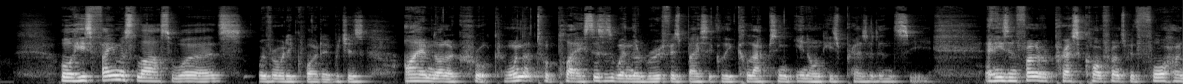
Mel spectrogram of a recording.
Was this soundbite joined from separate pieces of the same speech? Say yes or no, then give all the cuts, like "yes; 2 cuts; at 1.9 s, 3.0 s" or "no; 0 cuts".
no; 0 cuts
